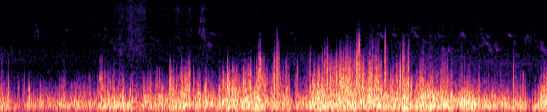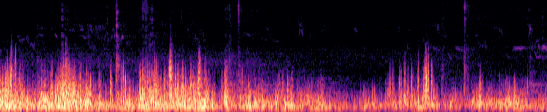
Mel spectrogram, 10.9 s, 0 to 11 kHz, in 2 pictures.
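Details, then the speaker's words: 1978 Chevrolet Custom Deluxe truck after sitting about 21 years, engine freed by hand, battery connected, spark plugs out: quick even cranking about four turns a second, no compression chuffs. Engine spins over freely. "That's what we wanted to hear. That thing was just spinning right over. Obviously no spark plugs in it. That's a fantastic sound."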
